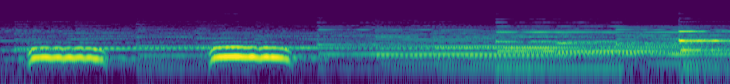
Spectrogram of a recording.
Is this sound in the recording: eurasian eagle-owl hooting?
yes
